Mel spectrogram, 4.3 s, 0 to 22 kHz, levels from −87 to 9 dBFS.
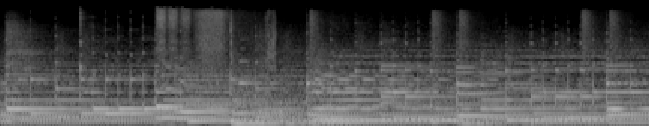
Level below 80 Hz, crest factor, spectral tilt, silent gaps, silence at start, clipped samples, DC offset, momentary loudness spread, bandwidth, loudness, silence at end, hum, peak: -58 dBFS; 14 dB; -6.5 dB/octave; none; 0 s; under 0.1%; under 0.1%; 3 LU; 17 kHz; -26 LUFS; 0 s; none; -12 dBFS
